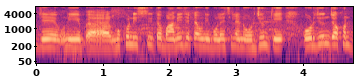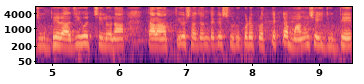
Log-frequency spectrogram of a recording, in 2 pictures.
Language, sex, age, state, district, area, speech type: Bengali, female, 45-60, West Bengal, South 24 Parganas, urban, spontaneous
